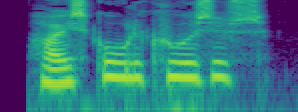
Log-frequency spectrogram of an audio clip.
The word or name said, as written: højskolekursus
